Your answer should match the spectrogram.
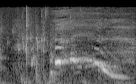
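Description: Infant's short, high vocal squeal, about a second long, that falls steadily in pitch near the end. A few small splashes of bath water come just before it.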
